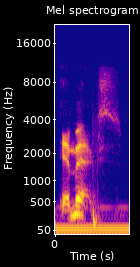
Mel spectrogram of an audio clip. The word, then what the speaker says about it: Emecz: It's owned by a man named Steve, whose last name is MX, but he spells his last name E-M-E-C-Z. – Nice. – And it's pronounced MX.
